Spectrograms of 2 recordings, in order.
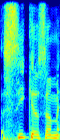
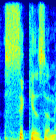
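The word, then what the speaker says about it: Sikhism: important thing there are folks out there who pronounce it uh seism and seeks um my colleagues and friends and Close Associates uh refer to the faith as sism s i k h i ASM and when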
